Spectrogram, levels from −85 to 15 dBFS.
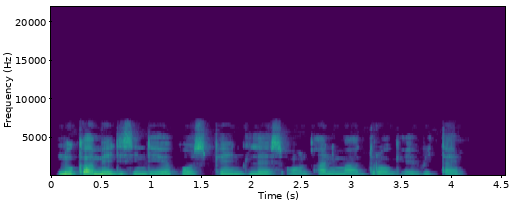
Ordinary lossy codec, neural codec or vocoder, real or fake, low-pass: AAC, 48 kbps; none; real; 7.2 kHz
